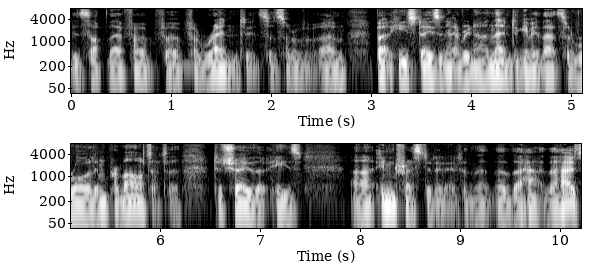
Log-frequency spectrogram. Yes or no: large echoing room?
no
